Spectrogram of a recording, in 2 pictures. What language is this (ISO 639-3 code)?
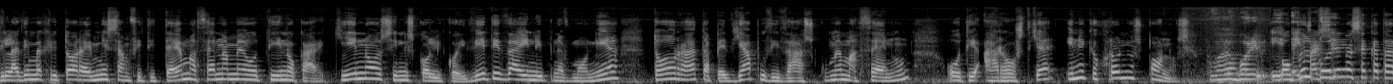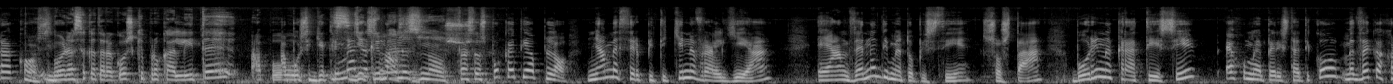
ell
